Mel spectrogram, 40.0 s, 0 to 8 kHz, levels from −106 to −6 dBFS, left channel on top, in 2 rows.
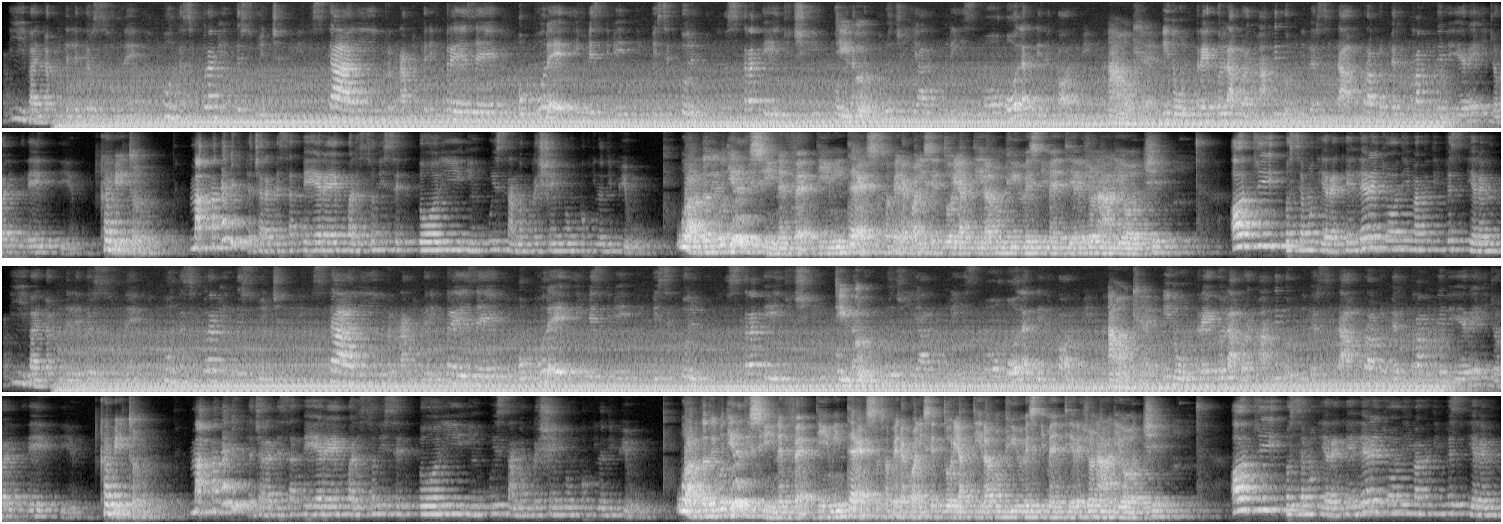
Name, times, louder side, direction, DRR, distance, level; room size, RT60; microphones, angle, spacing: voice 1, 0.1-1.8 2.1-6.6 6.9-11.4 11.7-14.5 15.4-20.9 22.5-23.1 23.4-23.7 24.0-25.3 25.5-28.5 36.4-39.9, equal, 50° left, 0 dB, 0.4 m, -28 dB
sound 1, 0.6-19.2, equal, 80° left, 1.4 m, -23 dB
voice 2, 11.1-11.5 14.7-15.4 21.3-21.8 29.0-35.4, right 1 dB, 35° right, -1 dB, 0.4 m, -20 dB
2.6 x 2.3 x 3.0 m, 1.2 s
head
